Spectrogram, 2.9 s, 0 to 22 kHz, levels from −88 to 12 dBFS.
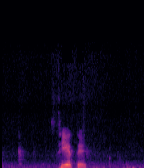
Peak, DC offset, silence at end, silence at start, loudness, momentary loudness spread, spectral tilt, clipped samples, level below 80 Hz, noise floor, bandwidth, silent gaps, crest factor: -12 dBFS; under 0.1%; 0.2 s; 0.35 s; -28 LUFS; 27 LU; -7 dB/octave; under 0.1%; -56 dBFS; -60 dBFS; 14 kHz; none; 22 dB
